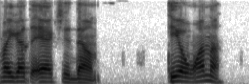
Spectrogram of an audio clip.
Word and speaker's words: Tijuana: got the action down tijuana is how they say it you gotta go with the the dj you get a juana tijuana a tihawana honda he ain't no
